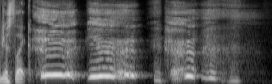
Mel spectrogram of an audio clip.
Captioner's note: gasping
